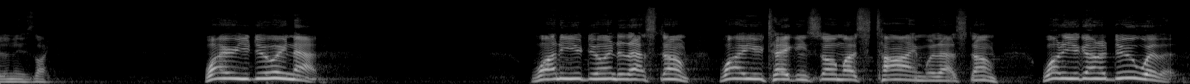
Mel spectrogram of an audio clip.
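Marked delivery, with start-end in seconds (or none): 2.0-11.8 high, loud, exasperated questions; aggravated outburst. Retold or imitated. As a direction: demand it, fed up and baffled. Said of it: "the guy just getting aggravated".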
